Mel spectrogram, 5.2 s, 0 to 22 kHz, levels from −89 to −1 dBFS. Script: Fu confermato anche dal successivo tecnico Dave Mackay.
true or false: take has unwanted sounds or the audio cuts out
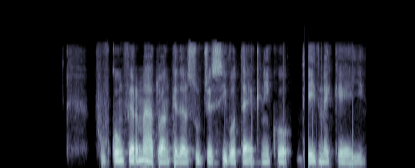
true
